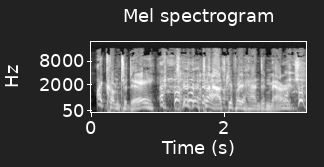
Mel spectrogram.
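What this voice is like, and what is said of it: Put-on Irish accent. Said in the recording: “Irish... That's not bad.”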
